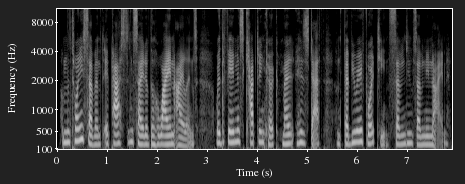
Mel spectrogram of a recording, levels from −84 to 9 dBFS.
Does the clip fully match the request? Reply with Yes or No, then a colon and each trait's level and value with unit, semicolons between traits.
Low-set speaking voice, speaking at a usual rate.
No: high, 215 Hz; average, 195 wpm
